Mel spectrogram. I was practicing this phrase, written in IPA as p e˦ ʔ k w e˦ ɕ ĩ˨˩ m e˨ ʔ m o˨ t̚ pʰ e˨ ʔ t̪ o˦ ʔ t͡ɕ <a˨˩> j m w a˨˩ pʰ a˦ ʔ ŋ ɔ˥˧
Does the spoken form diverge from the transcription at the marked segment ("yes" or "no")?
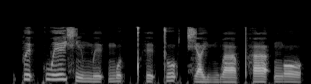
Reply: no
